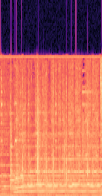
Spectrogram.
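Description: Instrumental background score music: a held melody line over a bass line that moves from note to note, with light percussive ticks.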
